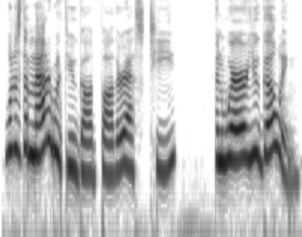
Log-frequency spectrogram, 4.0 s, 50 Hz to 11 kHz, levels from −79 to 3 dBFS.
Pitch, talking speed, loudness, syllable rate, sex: 285 Hz, 210 wpm, -14 LUFS, 5.7 syllables/s, female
